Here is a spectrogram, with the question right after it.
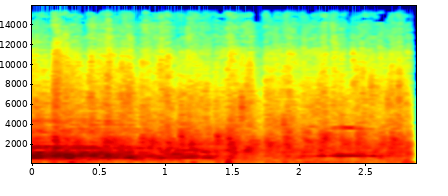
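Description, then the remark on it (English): A live crowd applauds steadily, the dense patter of clapping holding at a fairly even loudness throughout, with a few whoops and cheers rising above it. “And listen, I like the crowd in here today, man.”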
